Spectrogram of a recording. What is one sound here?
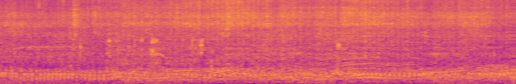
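A dirt bike engine revs and putters loudly close by.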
